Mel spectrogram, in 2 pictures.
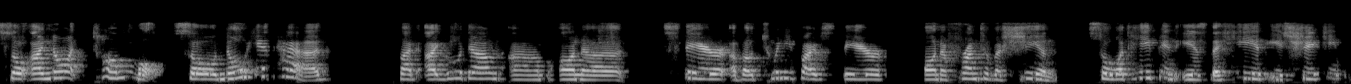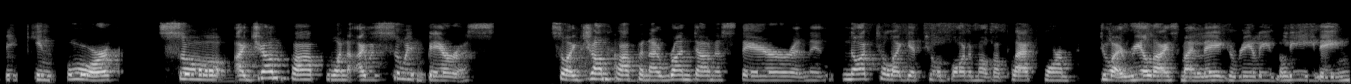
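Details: Adult woman with foreign accent syndrome since 2010: foreign accent syndrome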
